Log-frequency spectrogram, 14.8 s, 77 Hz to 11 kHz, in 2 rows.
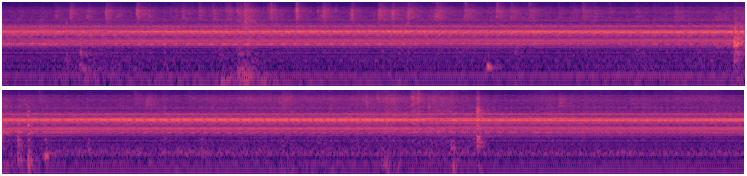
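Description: Thermomix food processor's motor running steadily at speed 3, beating four eggs in its mixing bowl: a constant whine over a low hum, with a couple of light knocks partway through.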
